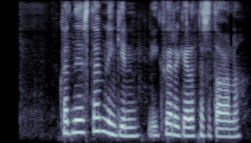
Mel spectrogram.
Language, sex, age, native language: Icelandic, female, 20-29, Icelandic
